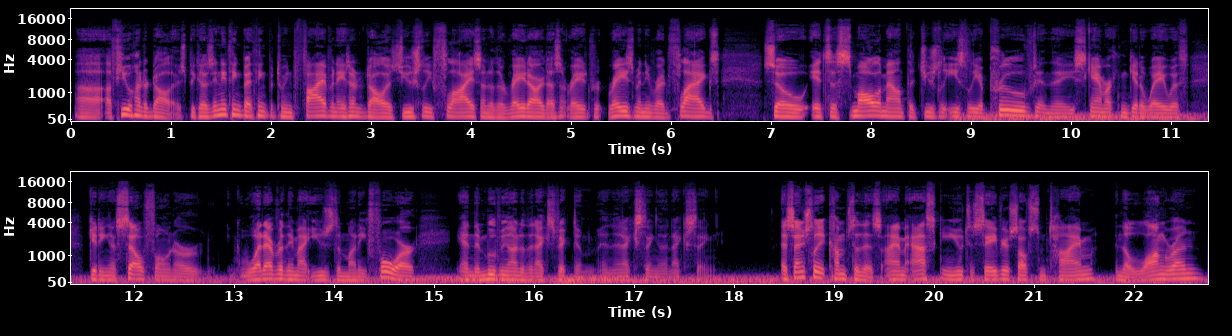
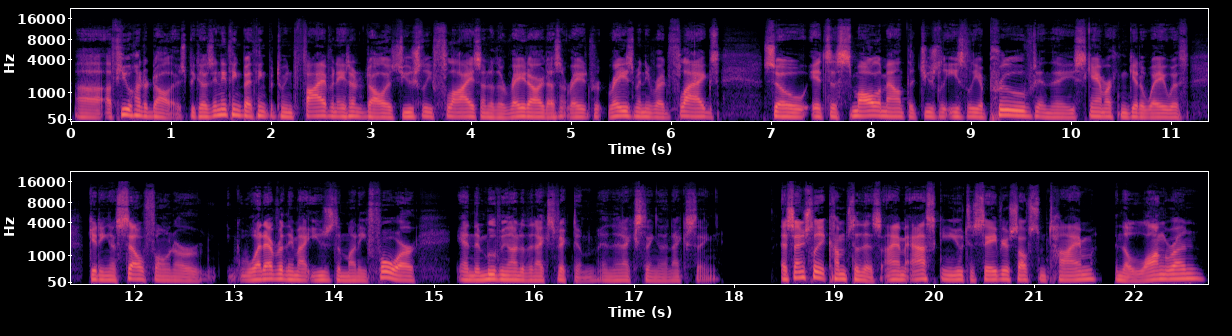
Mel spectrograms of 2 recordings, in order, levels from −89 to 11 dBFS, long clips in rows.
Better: second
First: low rumble; faint; from 9 s on; 25 dB below the speech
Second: none

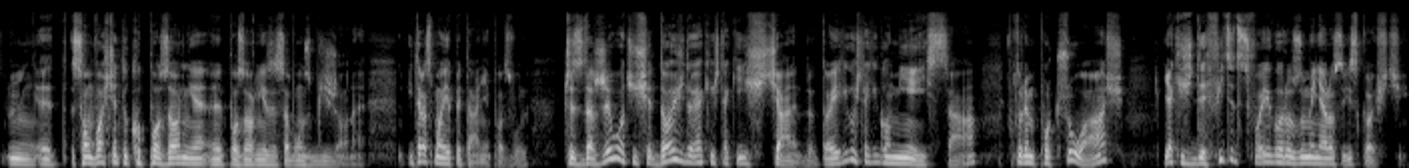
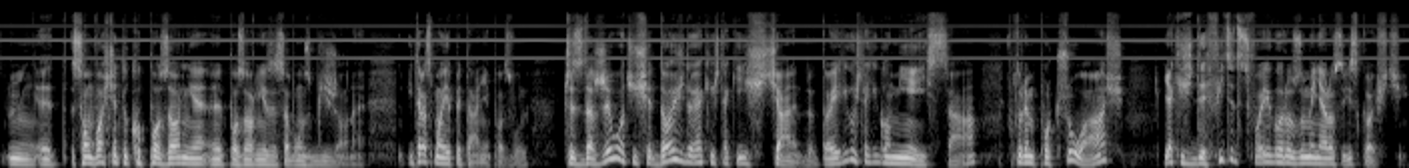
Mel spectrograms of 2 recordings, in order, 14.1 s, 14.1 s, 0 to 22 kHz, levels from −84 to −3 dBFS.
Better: first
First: none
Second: high-pitched whine; noticeable; throughout; 8 kHz, 15 dB below the speech

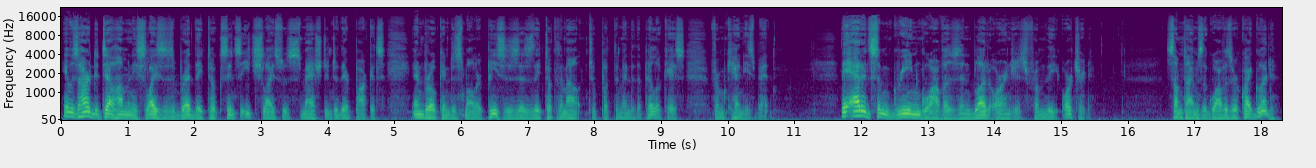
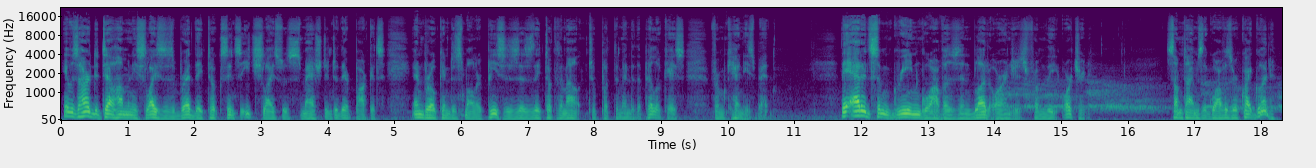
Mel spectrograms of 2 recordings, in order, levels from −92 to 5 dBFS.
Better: first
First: none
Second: animal sounds; faint; throughout; 20 dB below the speech

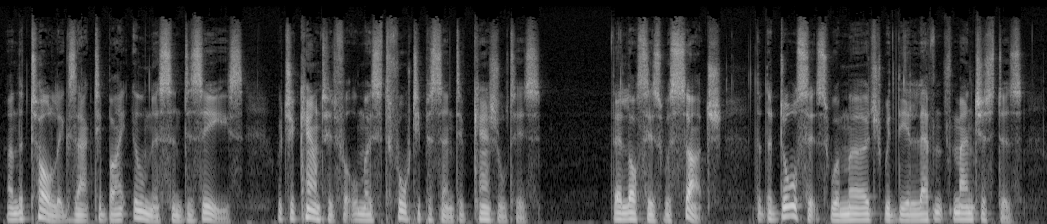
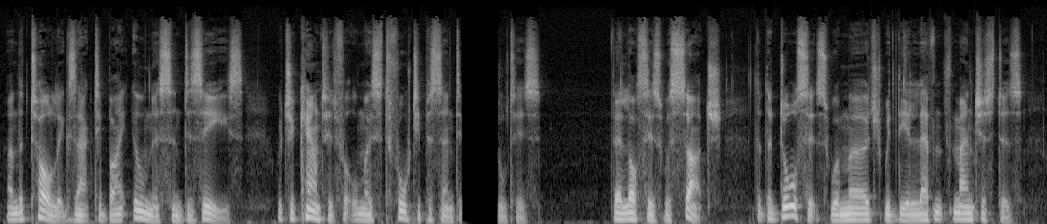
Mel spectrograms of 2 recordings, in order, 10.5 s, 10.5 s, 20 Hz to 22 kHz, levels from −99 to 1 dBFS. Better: first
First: none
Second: audio cutting out; at 4.5 s

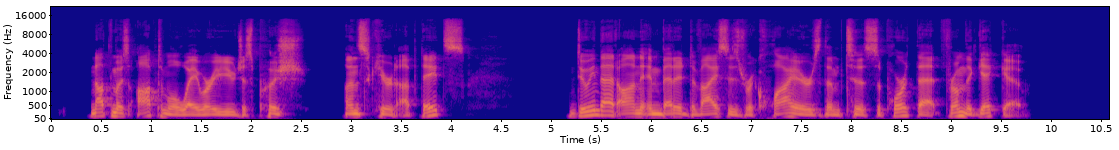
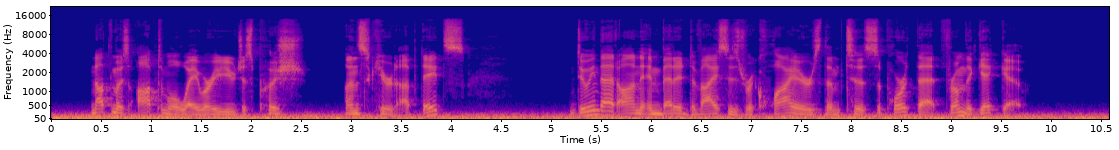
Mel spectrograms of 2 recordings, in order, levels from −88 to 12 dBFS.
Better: first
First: none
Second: low rumble; noticeable; throughout; 20 dB below the speech

